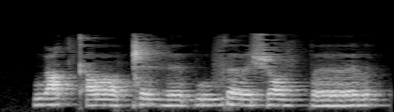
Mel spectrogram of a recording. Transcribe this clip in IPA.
uː tˤ kʼ ɔː ǁ ɘ ɦ ɘː p u v ɾ əː ʃ ɔ v p əː l

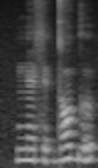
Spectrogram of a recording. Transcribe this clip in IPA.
ŋ ɛ s ɪ ʔ d ɒ ɡ ʊ

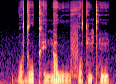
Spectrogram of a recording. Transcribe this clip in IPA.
ɡ͡b ɔ˨ d oː˦ kʰ e˨ ŋ a˦ w uː˨˦ f ɔ˦˨ t ũ˨ kʰ ũ˦

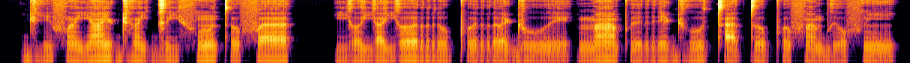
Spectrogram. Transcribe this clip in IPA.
ɖʱ i f ɐ̃ j ã j ɖʱ ɐ̃ j ɡ ɨ j f ũ tʼ ʊ f ɐ | j ɤ j ɐ j ɤ r u pʼ ʊ r ɤ e̯ ɖ u e̯ | m ã pʼ ɨ r i ɖʱ u tʼ a t̪ ʊ pʼ ʊ f ã b ɨ o̯ f ĩ

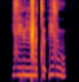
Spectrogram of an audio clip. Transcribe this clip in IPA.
z i ɾ y ŋ͡ǁ œ t ə ʔ i z u

